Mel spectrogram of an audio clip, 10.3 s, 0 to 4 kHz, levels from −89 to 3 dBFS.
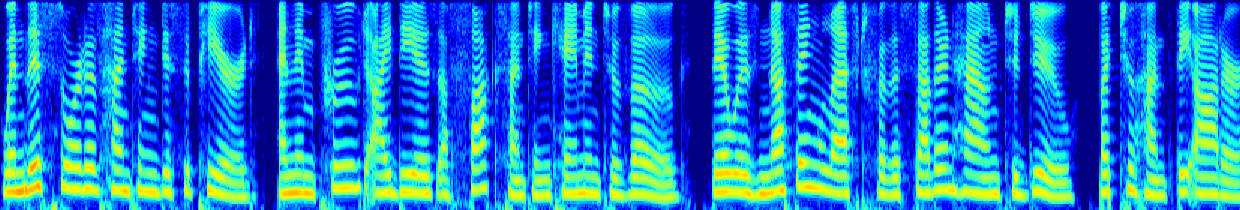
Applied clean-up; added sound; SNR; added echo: none; none; none; none.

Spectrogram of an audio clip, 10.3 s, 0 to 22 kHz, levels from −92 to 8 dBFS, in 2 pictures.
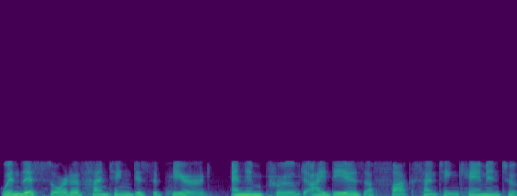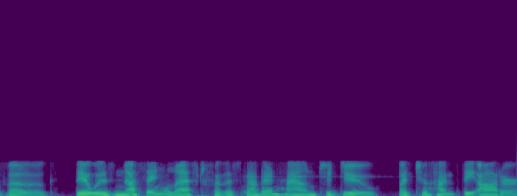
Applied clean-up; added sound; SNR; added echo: neural separator model SepFormer DNS4.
